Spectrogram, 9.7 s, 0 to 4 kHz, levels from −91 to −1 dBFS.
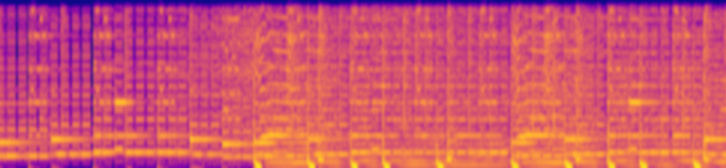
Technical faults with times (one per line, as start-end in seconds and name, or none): none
